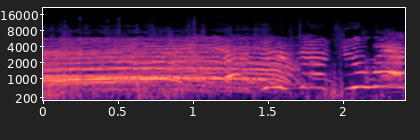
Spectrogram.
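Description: A huddle of young football players shouting together in one long, held yell that rises slightly in pitch, breaking into short chanted syllables near the end.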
